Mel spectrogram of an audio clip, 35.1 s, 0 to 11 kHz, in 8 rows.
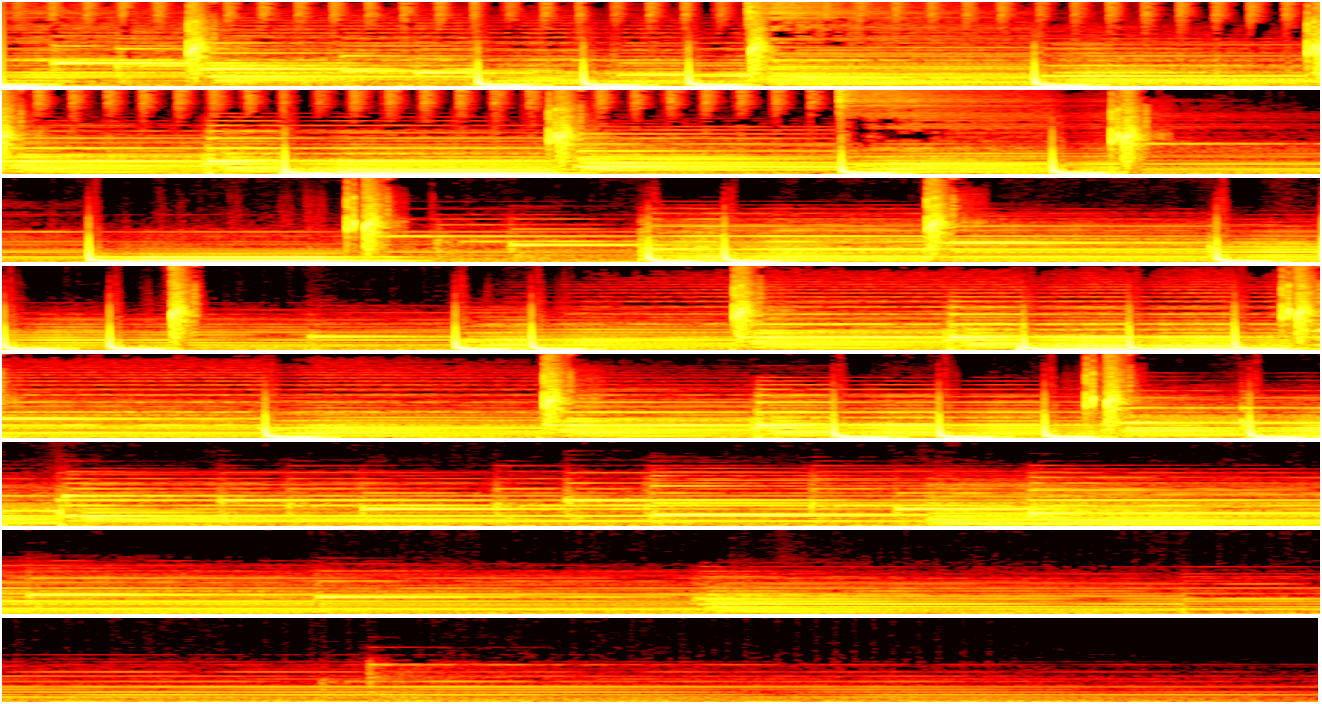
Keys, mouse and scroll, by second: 0.1 double click, 1.6 middle click, 2.0-2.5 scroll up 1, 2.5 middle click, 4.5 click, 5.3 double click, 8.5 ctrl+z, 9.9 ctrl+z, 10.4 middle click, 10.5 double middle click, 10.5 scroll down 1, 11.2 click, 12.1 scroll up 1, 13.7 click, 16.7 click, 16.8 click, 19.1 click, 22.3 middle click, 23.2 middle click, 26.5 click, 28.0 click, 29.6 middle click, 30.5 click, 33.5 click.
